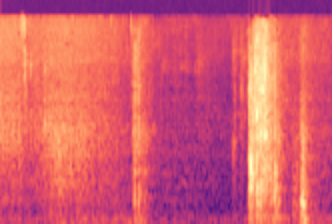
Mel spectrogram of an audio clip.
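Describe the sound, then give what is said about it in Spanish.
A quiet sip of water: a brief wet slurp, then a louder gulping swallow and a short wet click, with no talking. “Ah, un traguito de agua.”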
